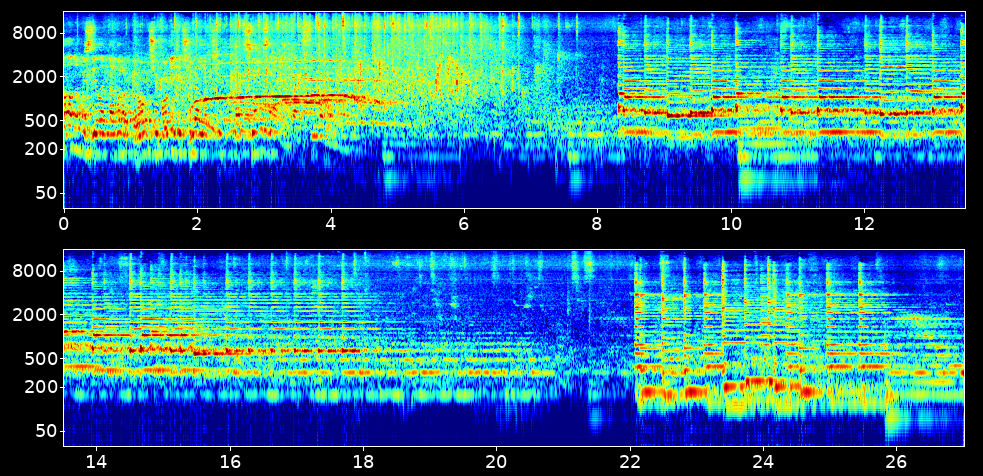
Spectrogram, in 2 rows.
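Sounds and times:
hall noise: 0:00.0 - 0:16.8
plucked string instrument solo: 0:07.5 - 0:20.6, 0:22.1 - 0:27.0.

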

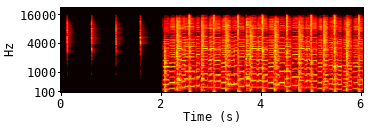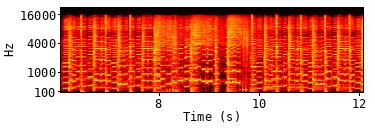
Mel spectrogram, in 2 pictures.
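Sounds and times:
count-in clicks: 0:02.0 - 0:12.0.

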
